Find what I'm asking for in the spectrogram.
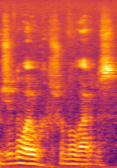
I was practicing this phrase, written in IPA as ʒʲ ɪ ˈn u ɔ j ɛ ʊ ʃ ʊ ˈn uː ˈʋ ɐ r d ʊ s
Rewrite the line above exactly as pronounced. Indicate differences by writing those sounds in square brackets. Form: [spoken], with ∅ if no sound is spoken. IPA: ʒʲ ɪ ˈn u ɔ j ɛ ʊ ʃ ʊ ˈn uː ˈʋ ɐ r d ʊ s

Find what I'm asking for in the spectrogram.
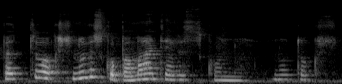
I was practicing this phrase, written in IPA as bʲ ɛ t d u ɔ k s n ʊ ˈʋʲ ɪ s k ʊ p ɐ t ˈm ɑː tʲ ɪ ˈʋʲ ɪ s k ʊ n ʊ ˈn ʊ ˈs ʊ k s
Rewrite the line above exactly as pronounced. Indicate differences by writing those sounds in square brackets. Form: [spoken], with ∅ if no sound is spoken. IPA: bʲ ɛ t [t] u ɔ k s n ʊ ˈʋʲ ɪ s k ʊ p ɐ [∅] ˈm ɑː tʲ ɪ ˈʋʲ ɪ s k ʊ n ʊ ˈn ʊ [ˈt] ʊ k s

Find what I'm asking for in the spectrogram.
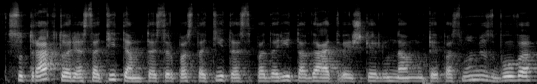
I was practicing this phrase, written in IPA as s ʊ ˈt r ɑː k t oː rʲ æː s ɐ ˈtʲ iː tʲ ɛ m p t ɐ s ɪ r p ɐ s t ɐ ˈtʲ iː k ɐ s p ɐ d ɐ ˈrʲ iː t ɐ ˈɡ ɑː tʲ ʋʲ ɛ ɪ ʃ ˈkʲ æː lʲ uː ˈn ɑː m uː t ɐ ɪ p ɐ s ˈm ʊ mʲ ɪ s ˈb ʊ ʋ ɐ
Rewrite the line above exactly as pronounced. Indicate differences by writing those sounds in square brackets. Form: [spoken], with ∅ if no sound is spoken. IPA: s ʊ ˈt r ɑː k t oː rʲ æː s ɐ ˈtʲ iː tʲ ɛ m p t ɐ s ɪ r p ɐ s t ɐ ˈtʲ iː [t] ɐ s p ɐ d ɐ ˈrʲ iː t ɐ ˈɡ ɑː tʲ ʋʲ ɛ ɪ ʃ ˈkʲ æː lʲ uː ˈn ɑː m uː t ɐ ɪ p ɐ s ˈm ʊ mʲ ɪ s ˈb ʊ ʋ ɐ

